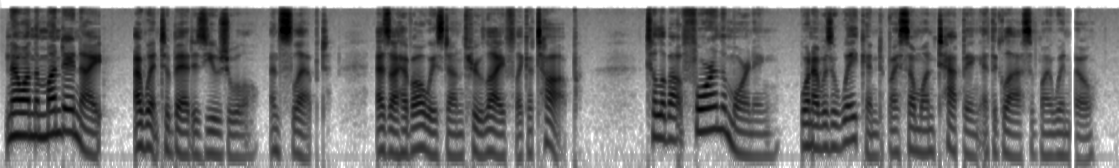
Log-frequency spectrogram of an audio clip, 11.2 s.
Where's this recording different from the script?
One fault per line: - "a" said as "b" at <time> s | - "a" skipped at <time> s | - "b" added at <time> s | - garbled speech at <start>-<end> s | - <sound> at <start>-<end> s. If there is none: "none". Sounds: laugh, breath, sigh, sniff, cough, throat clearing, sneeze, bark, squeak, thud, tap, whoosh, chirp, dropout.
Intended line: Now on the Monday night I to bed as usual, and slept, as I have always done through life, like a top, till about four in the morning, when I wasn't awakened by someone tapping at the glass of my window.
- "went" added at 1.4 s
- "wasn't" said as "was" at 8.2 s
- dropout at 10.7-10.8 s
